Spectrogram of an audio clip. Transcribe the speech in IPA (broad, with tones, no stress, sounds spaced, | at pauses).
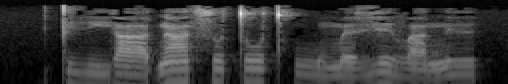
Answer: t iː˨ j aː˨ ɗ ã˦ s ʊ˦ t o˦ tʰ uː˨ m ɛ˨ ɣ e˦˨ β a˨ n ɪ˦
